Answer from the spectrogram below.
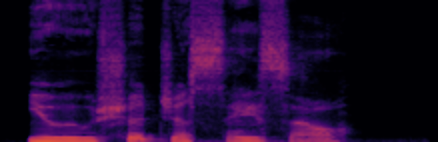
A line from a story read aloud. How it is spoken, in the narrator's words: murmurs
